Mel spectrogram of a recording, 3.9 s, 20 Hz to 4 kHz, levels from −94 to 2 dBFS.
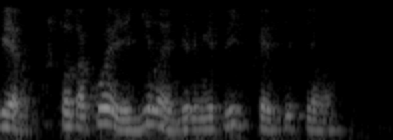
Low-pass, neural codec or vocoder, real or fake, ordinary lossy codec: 3.6 kHz; none; real; Opus, 16 kbps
